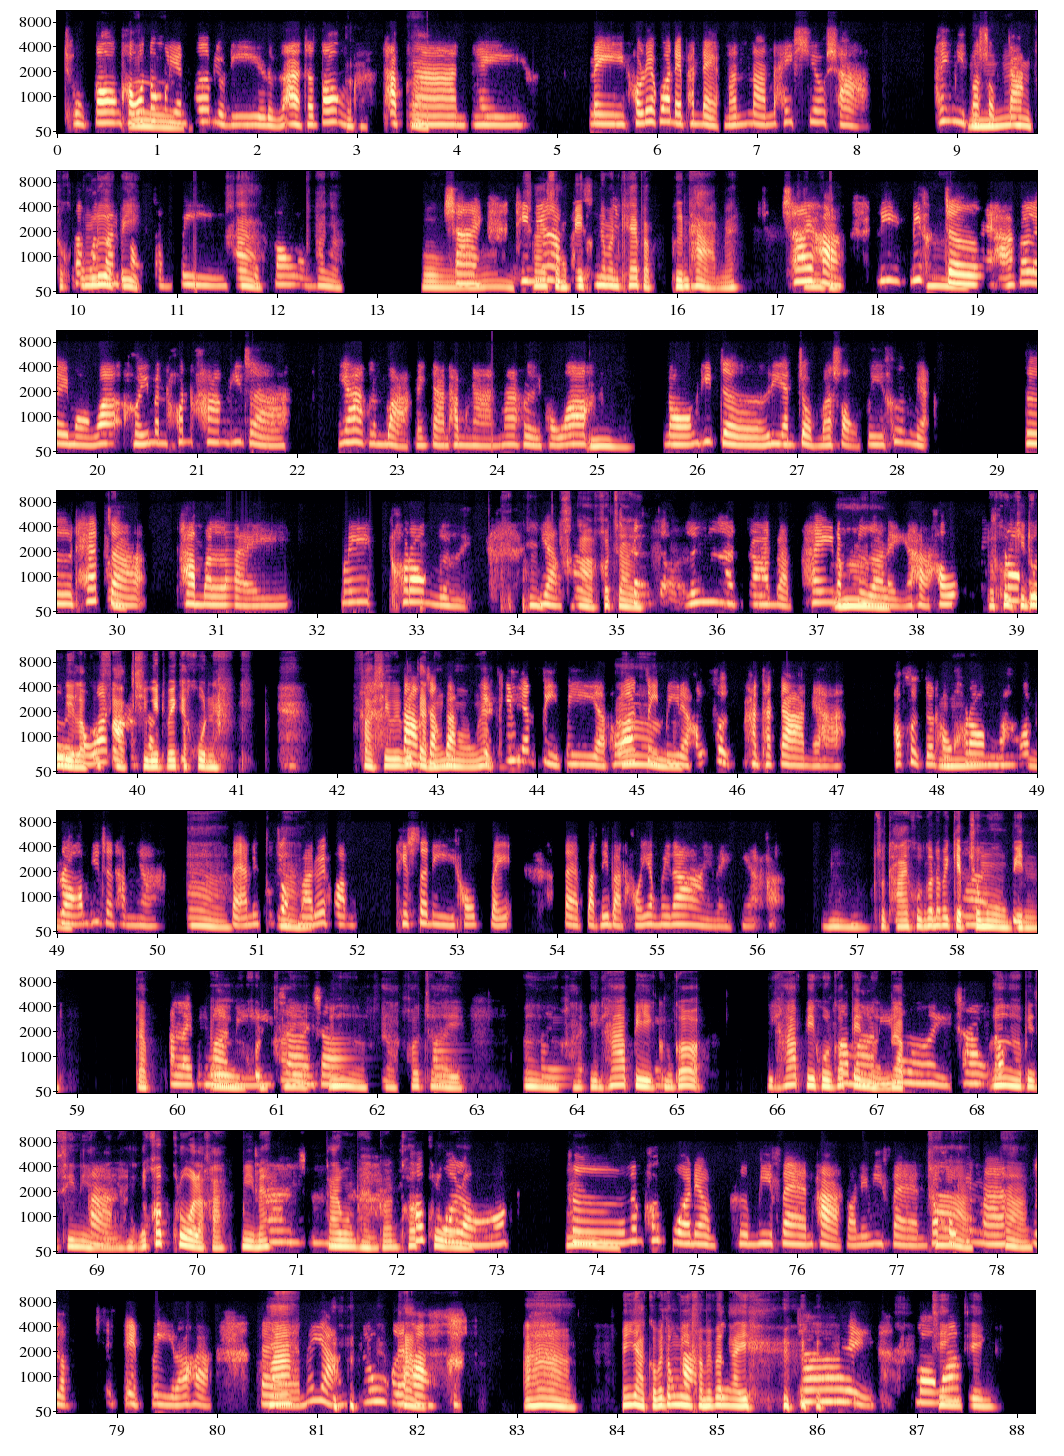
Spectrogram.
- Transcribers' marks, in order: mechanical hum; unintelligible speech; other background noise; distorted speech; throat clearing; chuckle; other noise; tapping; unintelligible speech; chuckle; laugh
- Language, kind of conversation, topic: Thai, unstructured, คุณอยากเห็นตัวเองทำอะไรในอีกห้าปีข้างหน้า?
